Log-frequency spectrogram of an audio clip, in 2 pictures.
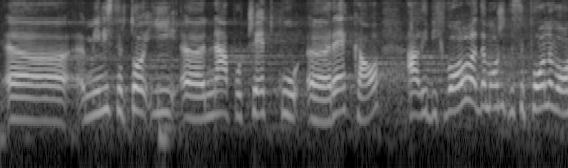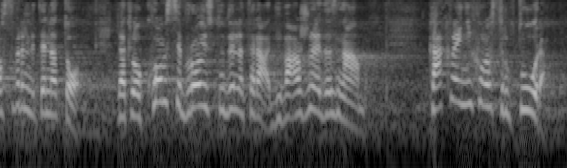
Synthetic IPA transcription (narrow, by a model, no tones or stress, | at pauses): minist̪aɾt̪o̞ːinapo̞t͡ʃeːt̪kuɾekao | alibixʋo̞lelˠad̪amo̞ʒet̪ed̪asepo̞no̞ʋo̞osʋr̩net̪enat̪o̞̰ː | d̪akleokʰo̞mse̞bɾojust̪ud̪enat̪aɾa̰ːd̪iʋaːʒnoje̞d̪aznaːmo̰ | kakʋajeɲixo̞ʋast̪ɾukt̪uːɾa̰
